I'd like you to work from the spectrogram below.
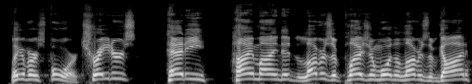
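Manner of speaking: loud, rising preacher voice; full-force preaching. Acted. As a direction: drive each phrase home from the pulpit.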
